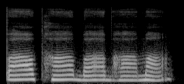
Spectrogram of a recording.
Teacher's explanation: प फ ब भ म ओष्ठ से उत्पन्न होने वाली ध्वनियाँ हैं, अर्थात ओठ से उत्पन्न होने वाली ध्वनियाँ हैं।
